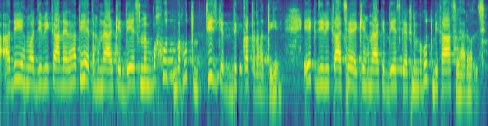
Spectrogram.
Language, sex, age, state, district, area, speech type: Maithili, female, 45-60, Bihar, Madhepura, rural, spontaneous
